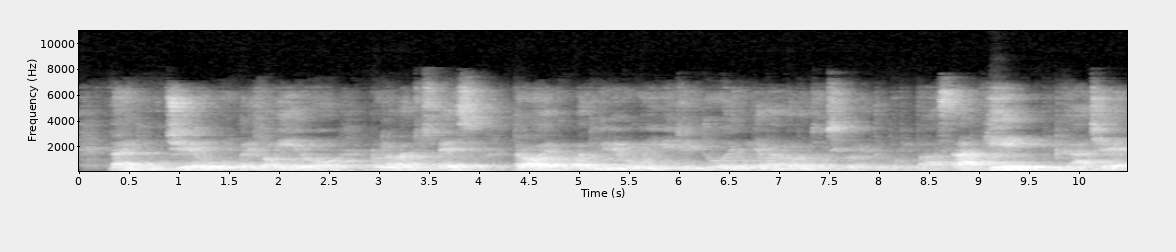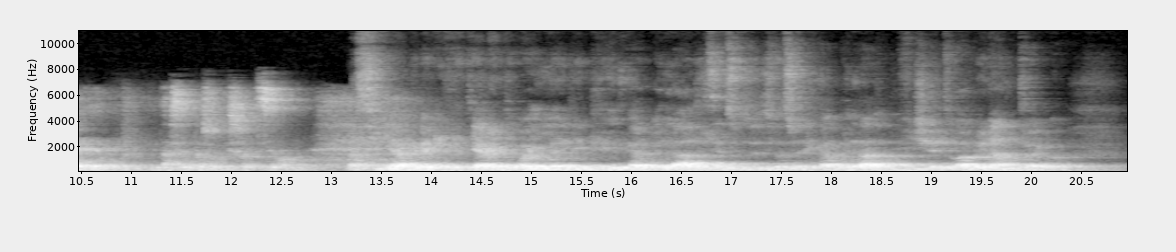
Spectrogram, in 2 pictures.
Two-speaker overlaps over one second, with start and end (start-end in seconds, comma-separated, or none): none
